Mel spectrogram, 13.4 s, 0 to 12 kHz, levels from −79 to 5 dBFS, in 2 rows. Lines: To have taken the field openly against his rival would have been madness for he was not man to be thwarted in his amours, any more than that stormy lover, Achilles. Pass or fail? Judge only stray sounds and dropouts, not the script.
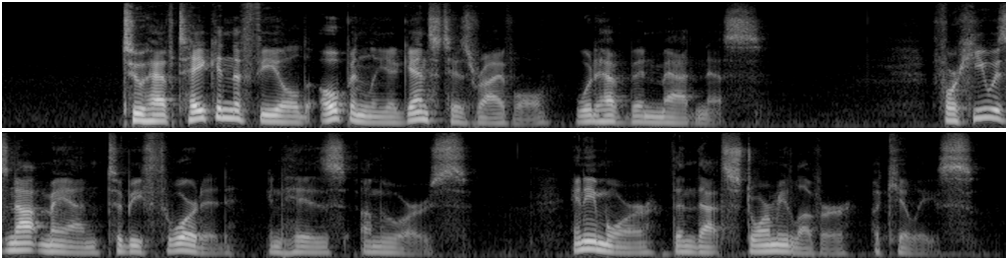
pass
